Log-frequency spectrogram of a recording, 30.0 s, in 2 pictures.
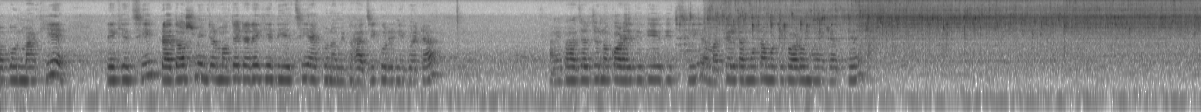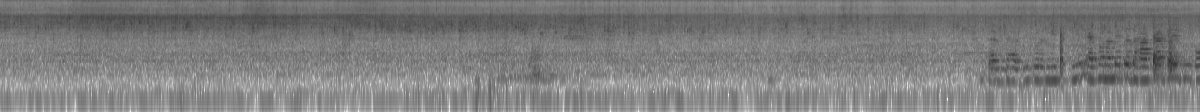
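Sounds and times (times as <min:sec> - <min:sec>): slices sizzling in hot oil: 0:08.4 - 0:30.0.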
